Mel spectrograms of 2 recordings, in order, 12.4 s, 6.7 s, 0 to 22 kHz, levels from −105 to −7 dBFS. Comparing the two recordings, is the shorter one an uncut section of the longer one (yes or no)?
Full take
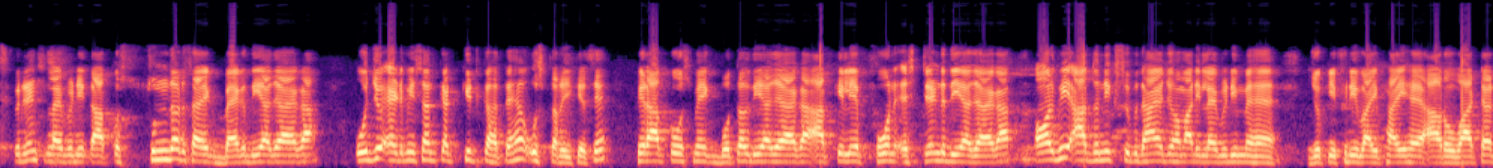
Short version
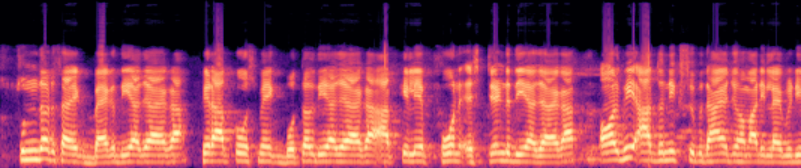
no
